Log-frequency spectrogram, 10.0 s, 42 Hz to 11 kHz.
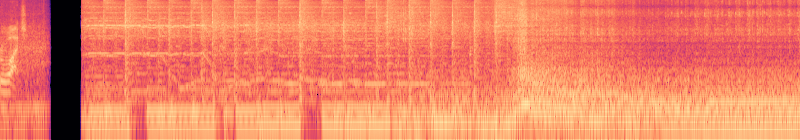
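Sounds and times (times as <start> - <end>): vehicle engine revving and idling: 1.8 - 10.0.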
